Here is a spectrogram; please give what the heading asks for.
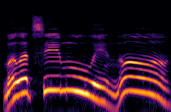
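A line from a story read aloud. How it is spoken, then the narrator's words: Laughing shout. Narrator (Russian): со смехом закричала Рионда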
